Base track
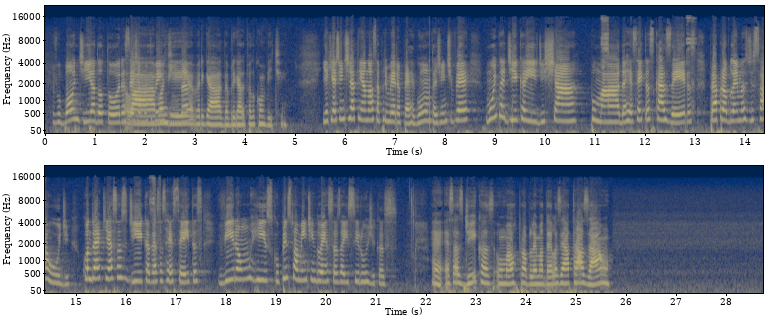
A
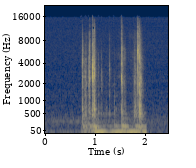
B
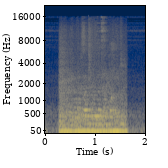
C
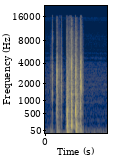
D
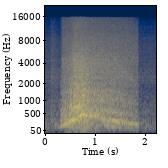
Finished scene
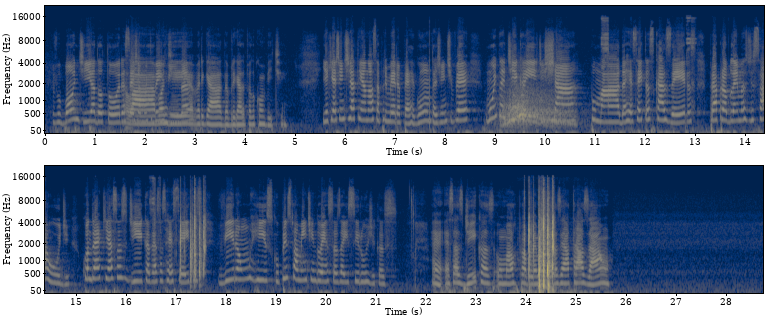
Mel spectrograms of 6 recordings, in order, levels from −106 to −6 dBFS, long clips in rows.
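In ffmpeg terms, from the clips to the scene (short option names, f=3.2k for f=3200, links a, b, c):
-filter_complex "[3:a]asplit=2[a][b];[0:a]volume=-17.5dB[c];[4:a]bandpass=f=410:t=q:w=0.99:csg=0[d];[a]highpass=440[e];[b]equalizer=f=760:w=1.5:g=3.5[f];[d]atrim=end=2.23,asetpts=PTS-STARTPTS,volume=-17dB,afade=t=in:d=0.004:c=hsin,afade=t=out:st=2.226:d=0.004:c=hsin,adelay=8780[g];[e]atrim=end=1.25,asetpts=PTS-STARTPTS,volume=-13.5dB,afade=t=in:d=0.004:c=hsin,afade=t=out:st=1.246:d=0.004:c=hsin,adelay=16850[h];[f]atrim=end=1.25,asetpts=PTS-STARTPTS,volume=-4dB,afade=t=in:d=0.004:c=hsin,afade=t=out:st=1.246:d=0.004:c=hsin,adelay=23820[i];[c][g][h][i]amix=inputs=4:normalize=0"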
